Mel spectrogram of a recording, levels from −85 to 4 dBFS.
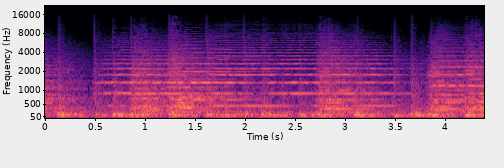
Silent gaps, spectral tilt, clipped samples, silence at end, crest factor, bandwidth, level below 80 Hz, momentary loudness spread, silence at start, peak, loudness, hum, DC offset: none; -6.5 dB/octave; under 0.1%; 0 s; 16 dB; 13 kHz; -38 dBFS; 6 LU; 0 s; -4 dBFS; -21 LUFS; none; under 0.1%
